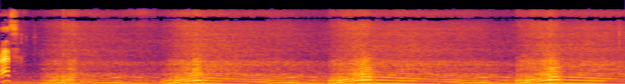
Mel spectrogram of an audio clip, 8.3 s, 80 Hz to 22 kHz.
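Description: BMW M135i's turbocharged four-cylinder petrol engine revved from idle four times while the car stands still, each blip rising quickly in pitch and falling back more slowly. It is running in its comfort drive mode, not yet in sport.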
